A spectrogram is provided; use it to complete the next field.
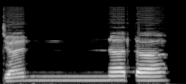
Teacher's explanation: یہاں پر نون مشدد ہے تو لہٰذا نون پر غنہ کیا جائے گا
